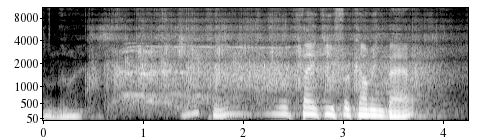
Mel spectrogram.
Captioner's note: applause and cheering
